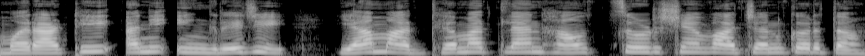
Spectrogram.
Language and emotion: Goan Konkani, neutral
